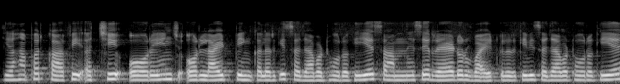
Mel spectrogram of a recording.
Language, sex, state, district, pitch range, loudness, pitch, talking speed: Hindi, female, Haryana, Charkhi Dadri, 200-220 Hz, -14 LUFS, 205 Hz, 250 wpm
